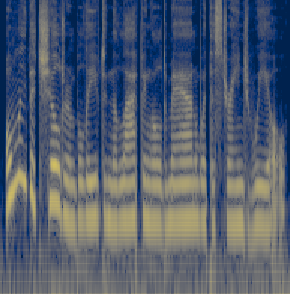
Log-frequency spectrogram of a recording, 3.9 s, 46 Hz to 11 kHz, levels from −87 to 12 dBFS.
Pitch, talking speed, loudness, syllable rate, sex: 200 Hz, 200 wpm, -19 LUFS, 5.1 syllables/s, female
